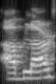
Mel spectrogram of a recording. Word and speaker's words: hablar: I don't like know that the hablar like the H is not pronounced like hablar.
